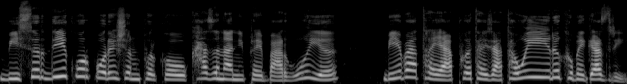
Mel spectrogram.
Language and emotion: Bodo, angry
